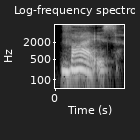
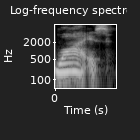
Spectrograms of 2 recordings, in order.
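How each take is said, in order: First: The word begins with a V sound. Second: The word begins with a W sound.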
